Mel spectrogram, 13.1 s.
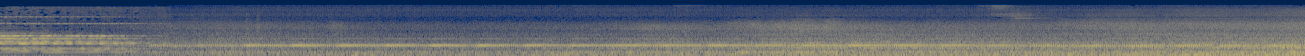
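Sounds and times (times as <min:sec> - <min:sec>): steady high tone: 0:00.0 - 0:07.5
freight train rumble: 0:00.0 - 0:13.0.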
